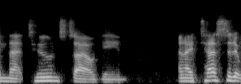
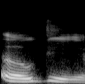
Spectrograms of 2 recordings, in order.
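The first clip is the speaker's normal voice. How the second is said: put-on cartoon character voice; 4 dB louder than usual. Retelling first trying a voice in the bathroom, cheeks pulled out: Droopy voice. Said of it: "I start doing the Droopy voice".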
